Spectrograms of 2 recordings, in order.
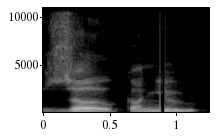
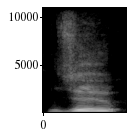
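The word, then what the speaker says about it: Zhou Guanyu: glad to see that which is actually pronounced zoke on you but nonetheless zoo works fine glad to see he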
